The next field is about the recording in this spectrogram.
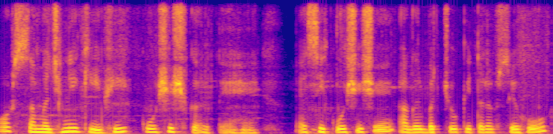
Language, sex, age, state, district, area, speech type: Urdu, female, 18-30, Uttar Pradesh, Lucknow, rural, spontaneous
